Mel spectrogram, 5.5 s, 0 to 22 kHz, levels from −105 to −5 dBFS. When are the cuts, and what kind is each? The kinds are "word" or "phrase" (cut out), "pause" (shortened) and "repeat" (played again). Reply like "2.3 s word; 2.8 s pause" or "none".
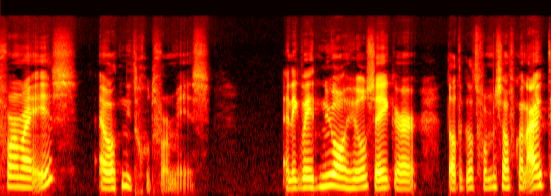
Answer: none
